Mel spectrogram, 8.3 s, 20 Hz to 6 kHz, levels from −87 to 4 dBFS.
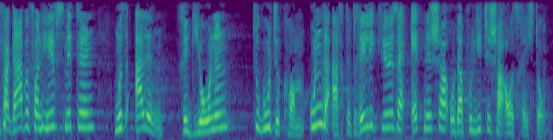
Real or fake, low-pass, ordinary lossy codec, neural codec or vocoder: real; 5.4 kHz; none; none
